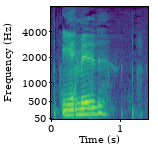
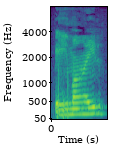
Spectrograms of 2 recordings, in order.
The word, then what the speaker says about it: amide: An amide, or amide, depends on how you want to pronounce it. I pronounce them amides, is a carbonyl with a nitrogen.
